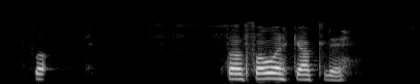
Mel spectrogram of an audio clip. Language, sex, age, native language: Icelandic, female, 9, Icelandic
